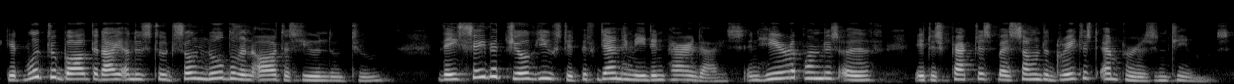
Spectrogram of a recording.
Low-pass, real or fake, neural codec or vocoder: 7.2 kHz; fake; autoencoder, 22.05 kHz, a latent of 192 numbers a frame, VITS, trained on one speaker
